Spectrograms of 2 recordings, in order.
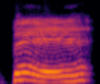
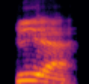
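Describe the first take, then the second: First: The vowel sounds like the one in 'air'. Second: The vowel sounds like the one in 'ear'. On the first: The speaker calls it right. "the word bear" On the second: The speaker calls it wrong. "a lot of people mispronounce it as beer"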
